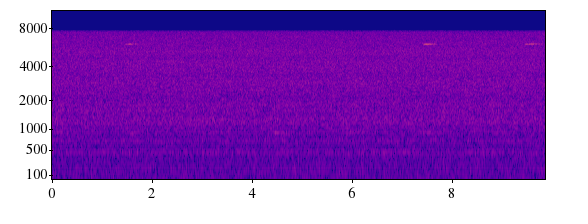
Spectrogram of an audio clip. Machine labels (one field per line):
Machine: fan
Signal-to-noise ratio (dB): -6 dB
